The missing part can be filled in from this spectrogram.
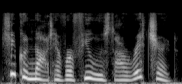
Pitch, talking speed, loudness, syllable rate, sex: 240 Hz, 230 wpm, -15 LUFS, 5.6 syllables/s, female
